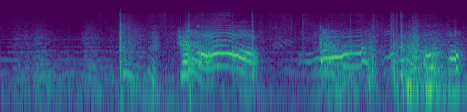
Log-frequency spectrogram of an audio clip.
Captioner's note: both grunting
